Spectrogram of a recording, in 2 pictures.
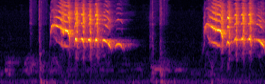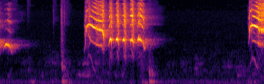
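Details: Javan pied starling in 'full tembakan' rapid-fire song, for testing champion birds' nerve: three long raspy, pulsing bursts, each about a second, roughly every two seconds, with a fourth beginning; light tapping underneath.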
